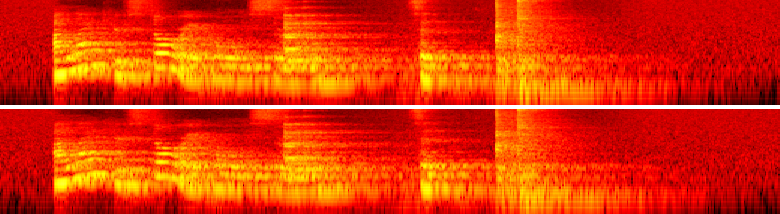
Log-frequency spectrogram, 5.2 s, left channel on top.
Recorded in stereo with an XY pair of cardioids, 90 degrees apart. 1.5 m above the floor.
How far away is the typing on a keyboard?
I don't hear typing on a keyboard.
